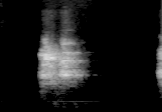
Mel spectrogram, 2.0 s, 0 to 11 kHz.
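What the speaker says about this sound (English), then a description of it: "Just gonna let the dog in just 1 second." A dog barks twice in a quick, close burst, followed by silence and then another bark starting at the end, with no talk over it.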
